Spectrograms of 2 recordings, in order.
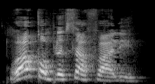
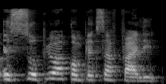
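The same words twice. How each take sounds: First: Wa complexe ya fali said slowly, wa hit; slow emphasis. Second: Said in the usual way. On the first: Shown as a demonstration. Vlogger hammering on [name]'s complex, slow emphasis.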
